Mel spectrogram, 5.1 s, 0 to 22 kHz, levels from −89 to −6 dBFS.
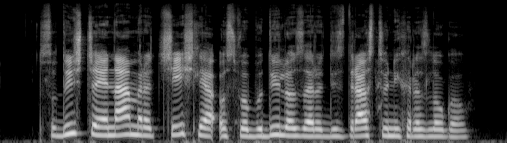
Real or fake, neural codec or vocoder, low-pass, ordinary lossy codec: real; none; 19.8 kHz; none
